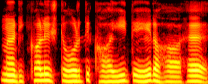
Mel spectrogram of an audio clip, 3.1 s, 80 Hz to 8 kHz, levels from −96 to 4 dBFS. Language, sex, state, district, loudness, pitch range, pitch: Hindi, female, Madhya Pradesh, Katni, -16 LUFS, 180-205 Hz, 190 Hz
